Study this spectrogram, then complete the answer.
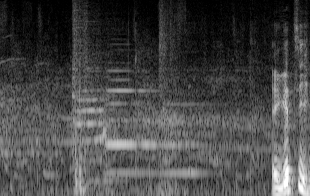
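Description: A short game alert chime rings out.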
